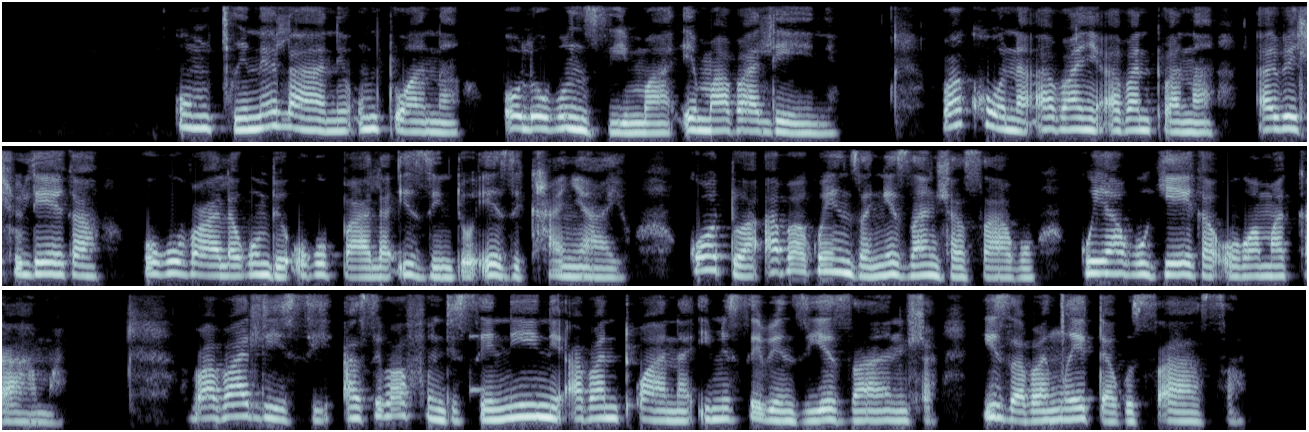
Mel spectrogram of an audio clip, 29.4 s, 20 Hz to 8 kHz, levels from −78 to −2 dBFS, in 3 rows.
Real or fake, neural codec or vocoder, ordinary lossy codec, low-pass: fake; vocoder, 44.1 kHz, 128 mel bands every 512 samples, BigVGAN v2; MP3, 64 kbps; 7.2 kHz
